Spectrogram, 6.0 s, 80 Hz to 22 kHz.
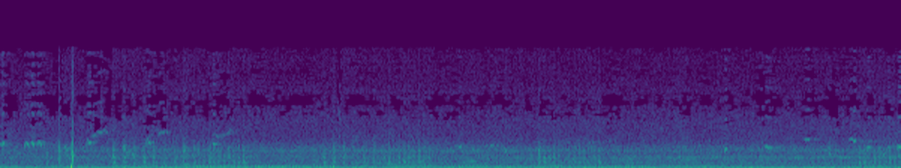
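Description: Boeing 737 jet engines running at low taxi power: a steady low rumble, with faint high chirps over it. A single sharp click about half a second in.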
